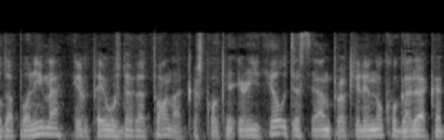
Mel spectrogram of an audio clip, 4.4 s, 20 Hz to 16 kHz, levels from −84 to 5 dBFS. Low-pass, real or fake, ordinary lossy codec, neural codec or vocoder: 7.2 kHz; fake; AAC, 48 kbps; codec, 16 kHz, 1.1 kbps, Voila-Tokenizer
